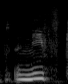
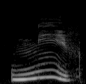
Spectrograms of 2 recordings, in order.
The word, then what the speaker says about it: Niamh: Ey, die haben sich so weggeschmissen, weil ich wusste halt vorher, dass die Nief zu dem Namen sagen, aber ich habe den halt noch nie so ausgeschrieben ja. gesehen. – Und Nief, also du sprichst es Nief aus und wird N-I-A-M-H geschrieben.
